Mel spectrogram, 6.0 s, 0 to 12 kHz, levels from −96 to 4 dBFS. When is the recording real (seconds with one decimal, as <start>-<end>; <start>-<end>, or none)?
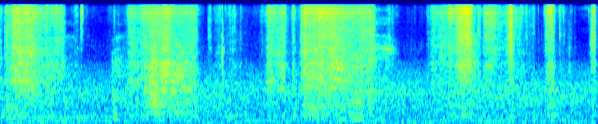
0.0-6.0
